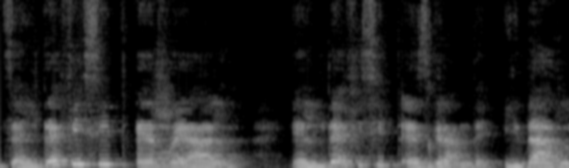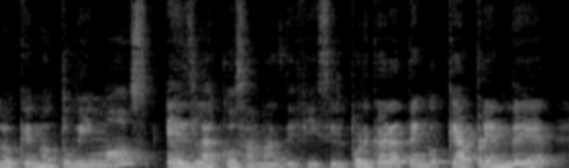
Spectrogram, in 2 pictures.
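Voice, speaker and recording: Woman, Mexican accent, thirties, medium pitch, conversational instructor, roomy echo. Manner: conversational, slows down to stress points. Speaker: course instructor. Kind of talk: informal online class.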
